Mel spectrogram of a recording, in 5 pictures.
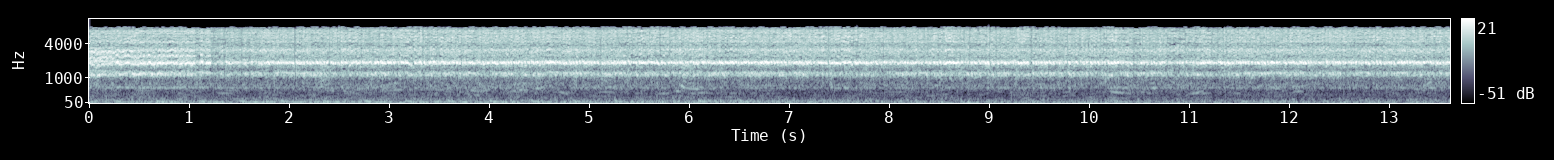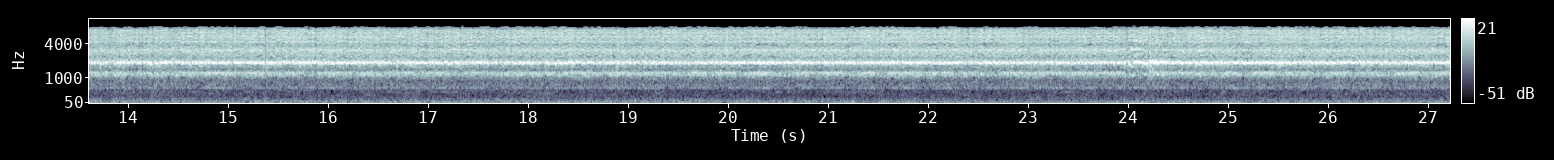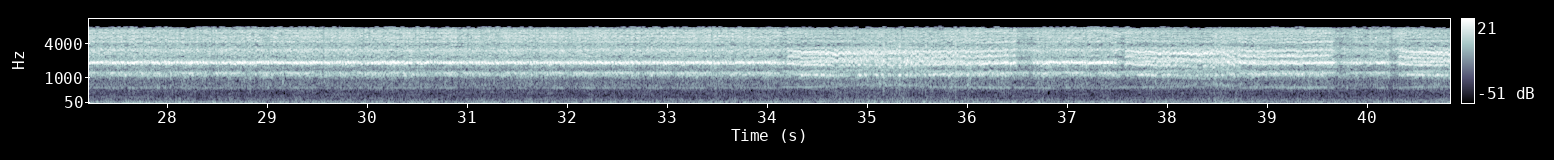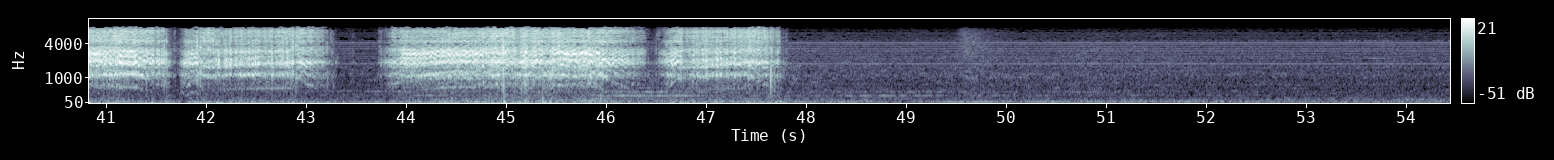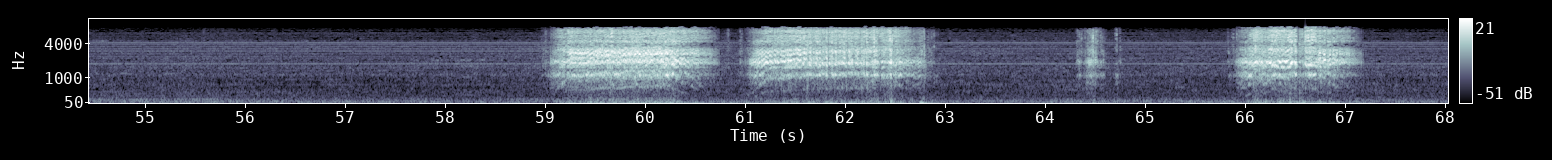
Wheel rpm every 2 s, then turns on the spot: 160, 160, 160, 160, 160, 160, 160, 160, 160, 160, 160, 160, 160, 160, 160, 160, 160, 160, 160, 160, 120, 80, 130, 70, 0, 0, 0, 0, 0, 60, 80, 20, 10, 40.
none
